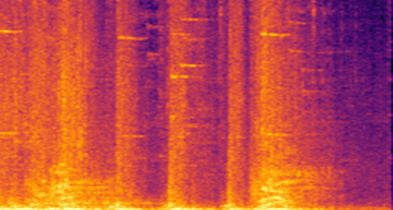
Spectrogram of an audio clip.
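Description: Magic spells crackle and whoosh during a fight.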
